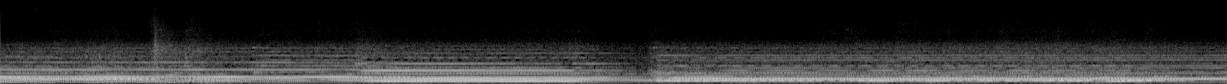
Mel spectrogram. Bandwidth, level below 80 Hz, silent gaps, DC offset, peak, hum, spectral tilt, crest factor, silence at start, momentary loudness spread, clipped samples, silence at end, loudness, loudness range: 7.6 kHz; -58 dBFS; none; under 0.1%; -8 dBFS; none; -10 dB/octave; 12 dB; 0 s; 7 LU; under 0.1%; 0 s; -21 LUFS; 3 LU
